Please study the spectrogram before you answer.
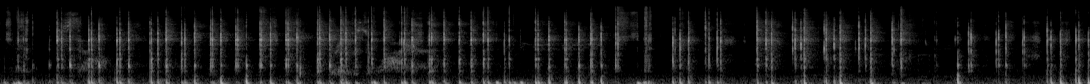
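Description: A small, hollow pink plastic spray bottle with a white cap is held in one hand and tapped with long nails. A fast, steady stream of sharp, clicky taps runs throughout, each dying away almost instantly, with a bright top end over a soft thud.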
